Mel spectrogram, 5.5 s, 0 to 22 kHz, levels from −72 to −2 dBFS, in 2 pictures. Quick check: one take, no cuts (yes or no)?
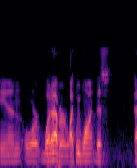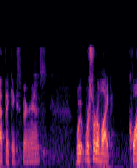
yes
